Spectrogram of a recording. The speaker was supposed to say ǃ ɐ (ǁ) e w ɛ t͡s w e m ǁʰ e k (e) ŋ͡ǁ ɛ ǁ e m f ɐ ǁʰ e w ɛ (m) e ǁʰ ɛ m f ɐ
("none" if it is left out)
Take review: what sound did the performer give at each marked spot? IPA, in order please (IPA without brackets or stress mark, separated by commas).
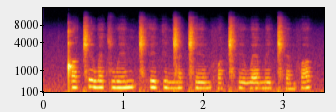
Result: ǁ, e, m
